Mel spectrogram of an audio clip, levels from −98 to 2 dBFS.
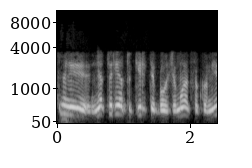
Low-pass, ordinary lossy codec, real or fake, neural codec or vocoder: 9.9 kHz; MP3, 32 kbps; fake; codec, 24 kHz, 3.1 kbps, DualCodec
